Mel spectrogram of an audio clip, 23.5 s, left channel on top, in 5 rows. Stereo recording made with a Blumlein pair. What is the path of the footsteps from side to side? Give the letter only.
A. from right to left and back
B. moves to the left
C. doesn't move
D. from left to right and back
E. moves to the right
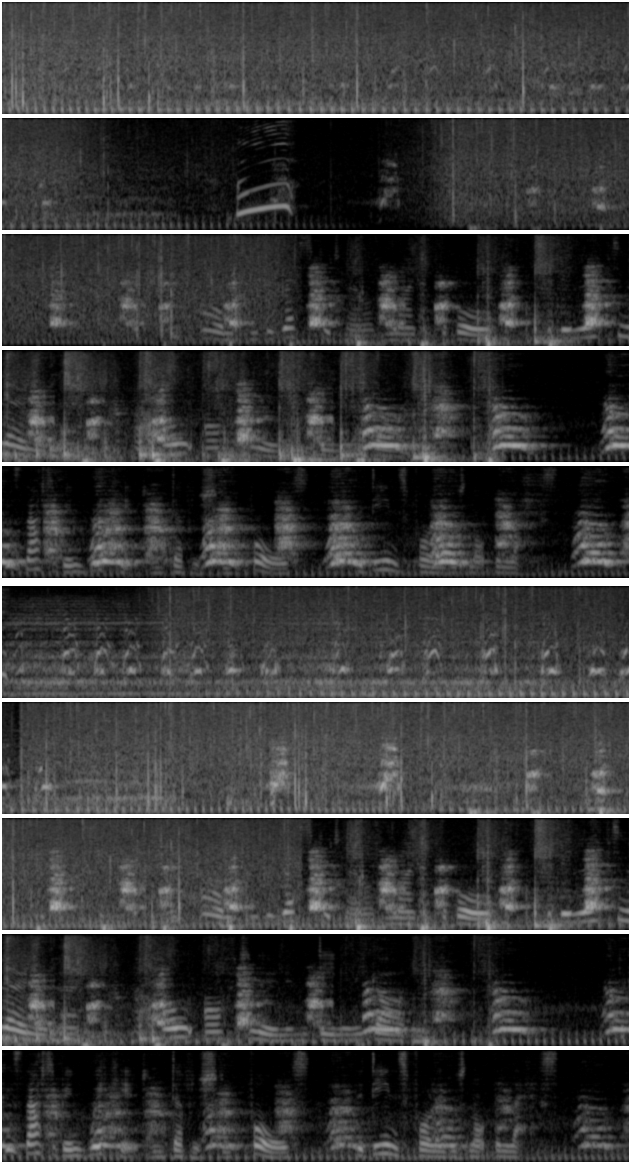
B.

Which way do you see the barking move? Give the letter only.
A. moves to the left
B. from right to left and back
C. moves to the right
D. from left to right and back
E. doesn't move
A.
